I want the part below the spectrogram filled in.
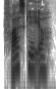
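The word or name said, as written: FRASKÅRET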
